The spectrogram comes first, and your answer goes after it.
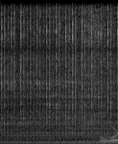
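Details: Old Bryant furnace draft inducer motor giving a steady droning hum with a rough buzzy edge, noisy for years; worn inducer motor assembly, replaced afterwards.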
